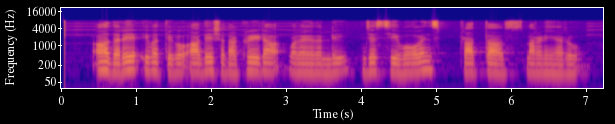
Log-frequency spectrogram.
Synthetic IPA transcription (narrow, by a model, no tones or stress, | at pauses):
aːd̪ɐɾe̞ʔiʋɐt̪ːiɡṵʔaːd̪ɛːʃɐd̪ɐkɾiːɽaːʋɐlɐjɐd̪ɐlːid͡ʒesːiʋoːʋens | pɾaːt̪ːɐsmɐɾɐɳijɐɾu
